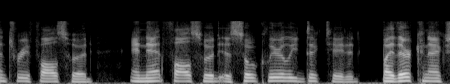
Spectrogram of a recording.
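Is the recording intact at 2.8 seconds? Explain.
Yes, at 2.8 seconds the speech is intact, with no dropout, click or other fault.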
